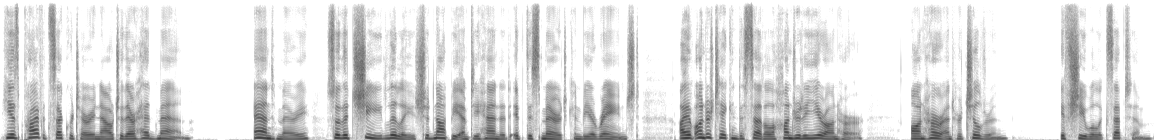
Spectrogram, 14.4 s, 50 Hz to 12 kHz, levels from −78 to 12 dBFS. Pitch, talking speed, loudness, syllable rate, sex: 210 Hz, 190 wpm, -18 LUFS, 5.7 syllables/s, female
